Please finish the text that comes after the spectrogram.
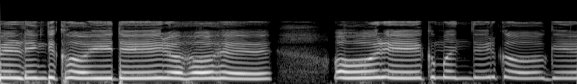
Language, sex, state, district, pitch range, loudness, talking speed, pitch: Hindi, male, Himachal Pradesh, Shimla, 280-305 Hz, -12 LUFS, 105 wpm, 290 Hz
